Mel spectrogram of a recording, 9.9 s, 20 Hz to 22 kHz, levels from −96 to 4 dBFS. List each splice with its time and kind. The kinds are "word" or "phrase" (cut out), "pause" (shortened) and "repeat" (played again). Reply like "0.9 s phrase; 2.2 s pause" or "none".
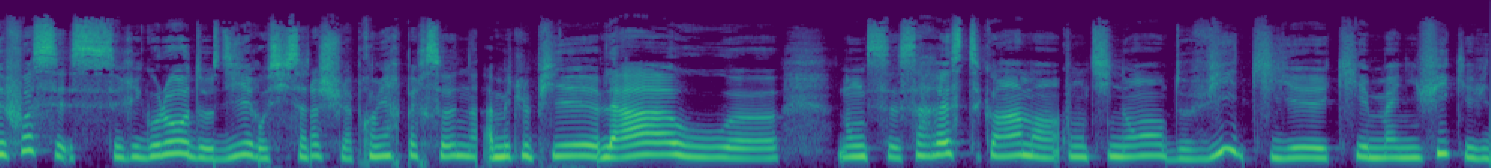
1.4 s word; 1.7 s word; 2.1 s word; 3.2 s word; 4.0 s word; 5.8 s word; 7.1 s word; 7.8 s word; 8.3 s word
